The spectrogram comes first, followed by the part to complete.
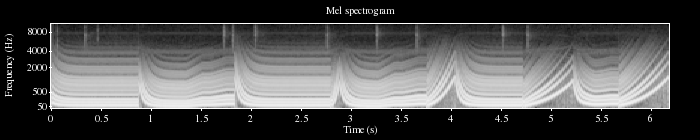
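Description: Synth bass notes from a sample in Ableton Live's Simpler, each shaped by a strong pitch envelope and coming about once a second. The first notes start high and drop quickly to the bass pitch. From about halfway through, each note sweeps up and back down, as the envelope's attack is lengthened.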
